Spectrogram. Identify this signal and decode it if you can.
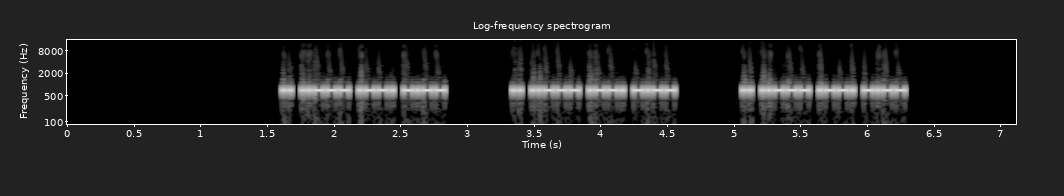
Morse code, heard as a keyed tone, about 53 wpm, 700 Hz. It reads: I2PY I2PY I2PY
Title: DXCC-100 Call Signs - 4 Characters - Repeated 3x - 50wpm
